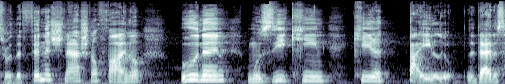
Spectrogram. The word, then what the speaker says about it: Uuden musiikin kilpailu: The Finnish national final, Uuden musiikin kilpailu, that is how you pronounce it, took place yesterday.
